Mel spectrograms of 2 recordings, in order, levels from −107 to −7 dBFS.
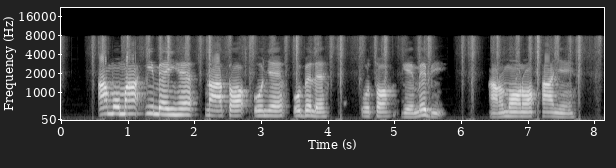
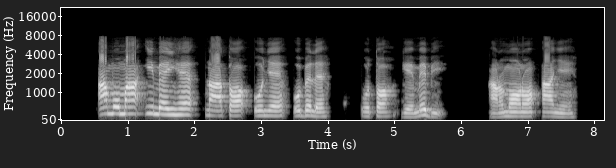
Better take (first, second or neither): second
